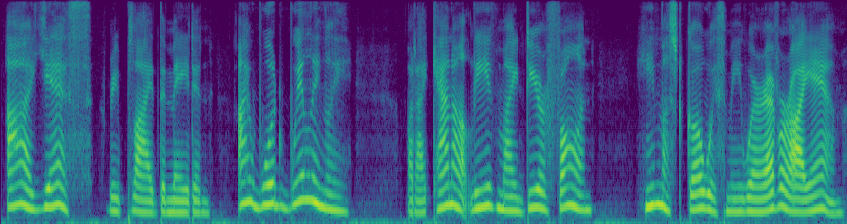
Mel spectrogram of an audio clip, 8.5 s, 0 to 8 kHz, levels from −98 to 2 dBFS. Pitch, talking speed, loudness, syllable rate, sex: 205 Hz, 165 wpm, -18 LUFS, 4.4 syllables/s, female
